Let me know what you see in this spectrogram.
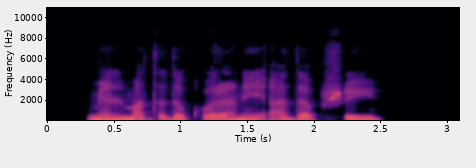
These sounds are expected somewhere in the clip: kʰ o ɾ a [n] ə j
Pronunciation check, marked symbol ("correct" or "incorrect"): correct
